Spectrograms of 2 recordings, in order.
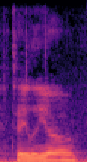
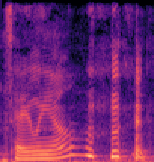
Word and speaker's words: Tai'Leone: Tai'Leone? Yes, that's it. Tai'Leone. The way it's spelled just makes me want to say something different.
